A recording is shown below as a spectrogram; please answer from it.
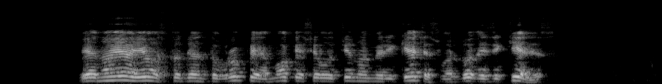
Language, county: Lithuanian, Kaunas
